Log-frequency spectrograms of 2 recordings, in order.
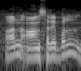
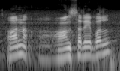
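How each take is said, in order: First: Said in the usual way. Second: Slow, careful dictation of अनआंसरेबल; teacher slowly drawing out अनआंसरेबल for students; slow, drawn-out word. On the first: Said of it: "जिसका उत्तर न दिया जा सके". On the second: Shown as a demonstration. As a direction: stretch out अनआंसरेबल syllable by syllable. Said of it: "जिसका उत्तर दिया जा सके".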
